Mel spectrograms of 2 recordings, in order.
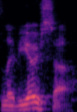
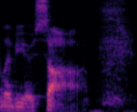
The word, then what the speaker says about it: Leviosa: recite in this in this in this case Leviosa not Leviosa right um you know another problem on a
